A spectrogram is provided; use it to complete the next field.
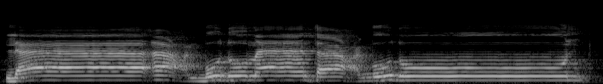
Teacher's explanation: لا کے اوپر چھوٹا مد ہے، 2 سے 3 الف کی مقدار لمبا کر کے پڑھنا ہوتا ہے۔ اعبد، با دونوں ہونٹوں کے ملنے سے، سختی کے ساتھ ملنے سے ادا ہوگا۔ میم الف، یہ والا الف پڑھے گے، یہ الف مدہ ہے۔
